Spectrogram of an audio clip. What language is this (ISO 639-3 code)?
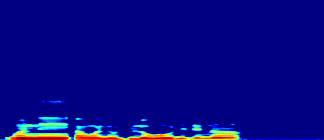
yor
